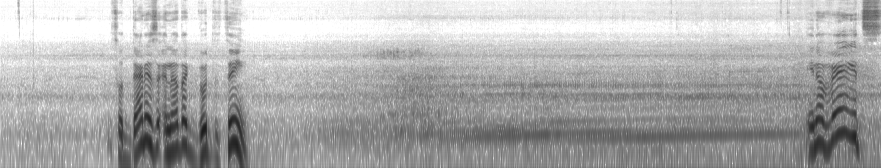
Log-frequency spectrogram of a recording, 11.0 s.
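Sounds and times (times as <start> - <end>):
motorcycle engine at speed: 4.0 - 10.7.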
